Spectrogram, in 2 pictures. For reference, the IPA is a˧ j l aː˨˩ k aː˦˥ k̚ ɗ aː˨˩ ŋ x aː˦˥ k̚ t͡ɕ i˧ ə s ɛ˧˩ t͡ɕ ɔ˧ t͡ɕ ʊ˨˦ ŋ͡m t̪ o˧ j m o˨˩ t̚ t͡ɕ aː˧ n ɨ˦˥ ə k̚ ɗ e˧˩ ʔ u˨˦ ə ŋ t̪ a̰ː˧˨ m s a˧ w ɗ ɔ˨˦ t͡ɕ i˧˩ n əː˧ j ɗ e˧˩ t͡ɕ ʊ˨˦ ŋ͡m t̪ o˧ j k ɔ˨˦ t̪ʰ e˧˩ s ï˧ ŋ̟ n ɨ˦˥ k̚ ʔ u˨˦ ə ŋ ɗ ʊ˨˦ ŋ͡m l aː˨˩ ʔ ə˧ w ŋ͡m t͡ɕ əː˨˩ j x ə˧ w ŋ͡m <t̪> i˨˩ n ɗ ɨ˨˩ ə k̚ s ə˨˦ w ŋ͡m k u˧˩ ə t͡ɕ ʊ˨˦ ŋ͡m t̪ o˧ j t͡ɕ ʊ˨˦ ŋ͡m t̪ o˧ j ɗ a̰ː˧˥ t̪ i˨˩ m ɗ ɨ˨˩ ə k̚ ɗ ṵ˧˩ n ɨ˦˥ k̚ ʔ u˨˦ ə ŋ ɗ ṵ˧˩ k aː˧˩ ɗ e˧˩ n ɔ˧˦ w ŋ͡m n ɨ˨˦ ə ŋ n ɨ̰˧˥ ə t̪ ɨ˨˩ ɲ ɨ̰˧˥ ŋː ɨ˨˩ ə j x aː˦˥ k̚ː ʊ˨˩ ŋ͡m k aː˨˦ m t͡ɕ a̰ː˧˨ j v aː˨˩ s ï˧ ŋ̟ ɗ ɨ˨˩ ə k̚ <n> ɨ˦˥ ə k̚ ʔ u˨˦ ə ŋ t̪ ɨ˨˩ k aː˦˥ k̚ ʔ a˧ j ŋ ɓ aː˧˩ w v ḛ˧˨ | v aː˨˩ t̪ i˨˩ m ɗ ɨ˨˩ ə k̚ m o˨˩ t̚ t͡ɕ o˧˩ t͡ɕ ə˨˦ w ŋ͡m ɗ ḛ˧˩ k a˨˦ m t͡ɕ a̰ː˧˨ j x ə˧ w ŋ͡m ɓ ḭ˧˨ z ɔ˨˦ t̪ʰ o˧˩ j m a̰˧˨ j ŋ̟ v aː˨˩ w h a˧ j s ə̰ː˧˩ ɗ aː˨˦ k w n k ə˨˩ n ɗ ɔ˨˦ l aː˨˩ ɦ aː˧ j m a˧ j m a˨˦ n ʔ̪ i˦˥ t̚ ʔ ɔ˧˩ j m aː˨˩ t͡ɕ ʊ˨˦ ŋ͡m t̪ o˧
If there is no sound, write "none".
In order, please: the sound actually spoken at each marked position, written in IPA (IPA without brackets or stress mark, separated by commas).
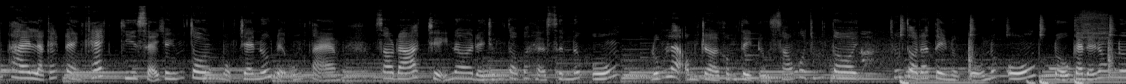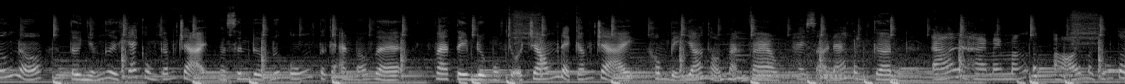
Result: t̪, n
